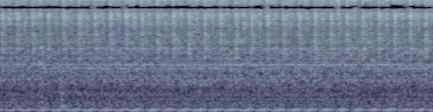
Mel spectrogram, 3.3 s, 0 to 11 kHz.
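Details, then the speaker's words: 1988 Winnebago LeSharo, parked all winter: heavy, uneven low chugging about two pulses a second and lacking power, still present after an electromotive treatment. "it's still chugging along i just took a little quick trip around the parking lot here and it's still chugging along doesn't have as much power"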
